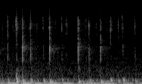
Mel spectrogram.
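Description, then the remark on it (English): Rapid clatter of typing on a computer keyboard as someone searches eBay, steady, with quick irregular keystrokes packed densely over a low background hum. No voices. “You can hear me typing, so it's legitimate.”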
